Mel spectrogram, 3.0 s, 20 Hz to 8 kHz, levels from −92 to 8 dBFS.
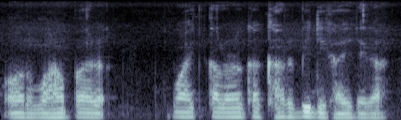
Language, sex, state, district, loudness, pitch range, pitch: Hindi, male, Meghalaya, West Garo Hills, -17 LUFS, 95-110 Hz, 100 Hz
